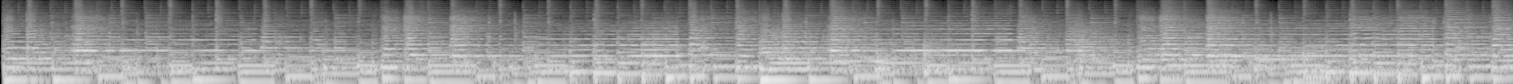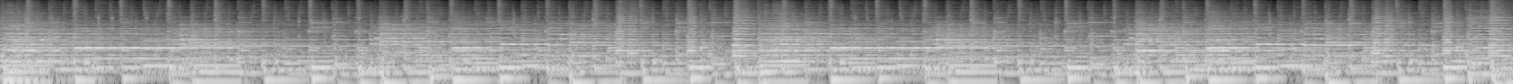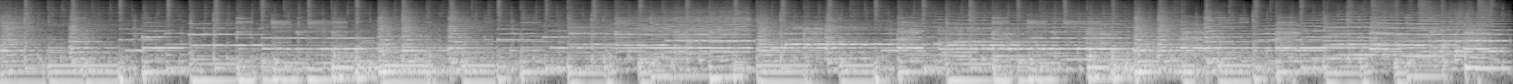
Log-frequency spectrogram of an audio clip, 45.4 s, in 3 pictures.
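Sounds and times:
game boss music: 0.0 - 45.3.

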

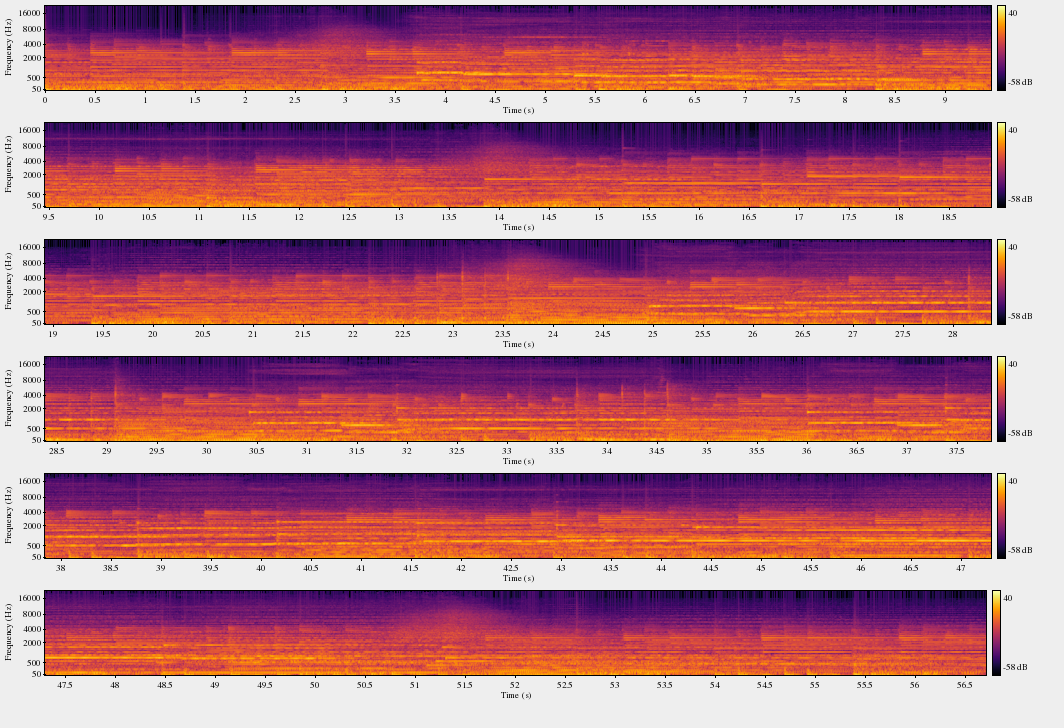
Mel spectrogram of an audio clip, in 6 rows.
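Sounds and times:
light music loop: 0.0 - 56.7.

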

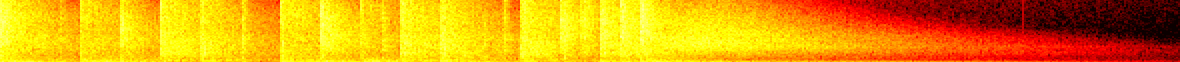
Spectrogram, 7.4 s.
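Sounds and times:
combat music outro: 0.0 - 5.1.

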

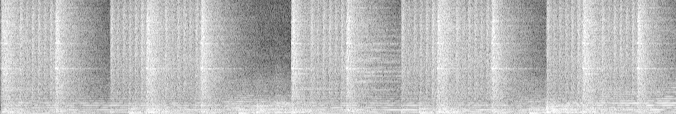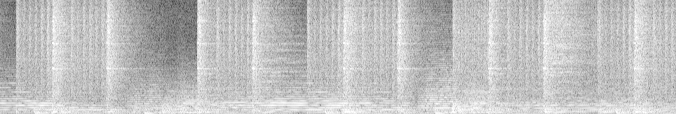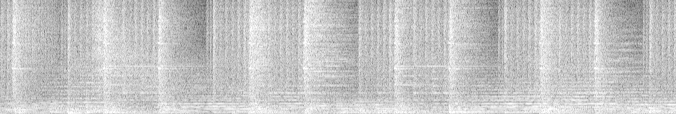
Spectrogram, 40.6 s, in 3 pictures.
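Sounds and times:
military suspense music: 0.0 - 40.5.

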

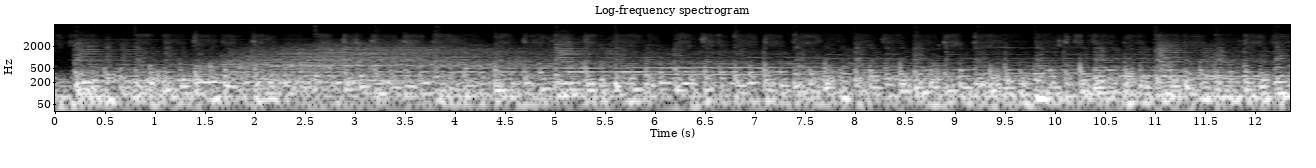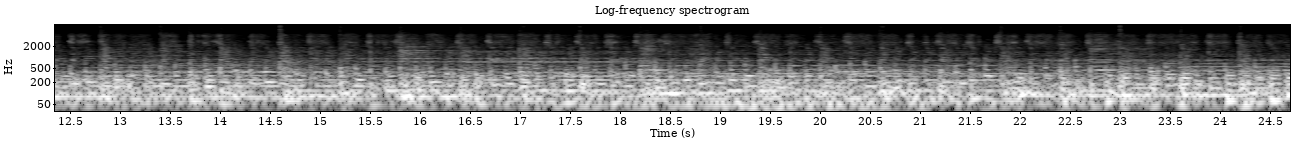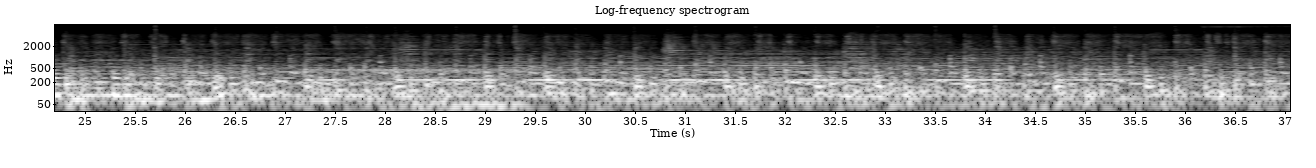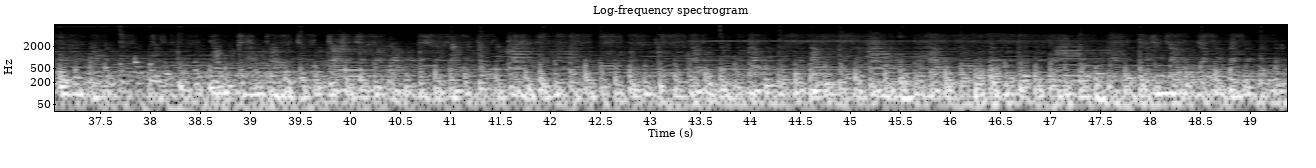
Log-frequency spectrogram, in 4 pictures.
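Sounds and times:
action loop: 0.2 - 49.3.

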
